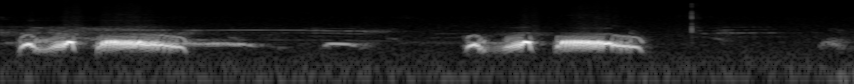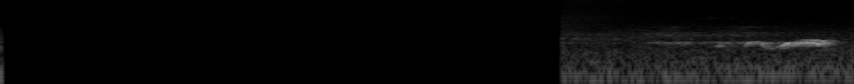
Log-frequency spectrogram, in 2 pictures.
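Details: Spotted dove giving a driving coo meant to lure wild doves: two loud phrases, each a quick double note followed by a longer, falling mellow coo, spaced about two seconds apart, then a long silence with a faint coo near the end.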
